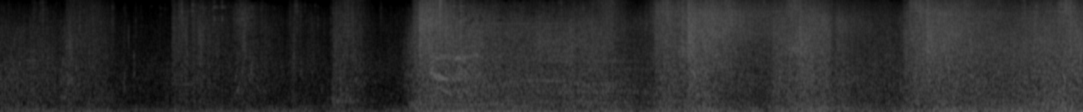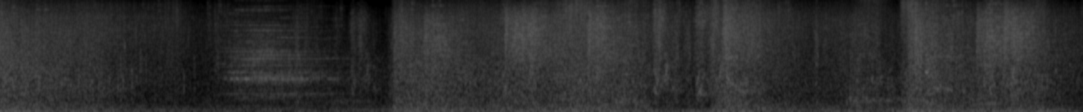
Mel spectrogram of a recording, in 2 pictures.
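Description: Metal blades clash and slash in a sword fight.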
